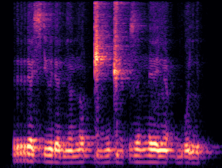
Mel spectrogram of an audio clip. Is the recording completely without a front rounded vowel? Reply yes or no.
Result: yes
